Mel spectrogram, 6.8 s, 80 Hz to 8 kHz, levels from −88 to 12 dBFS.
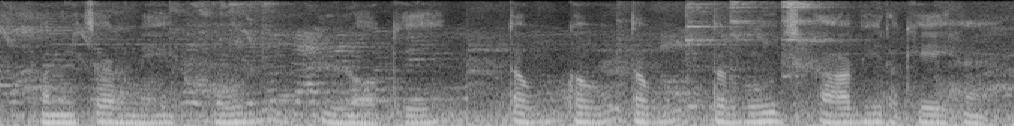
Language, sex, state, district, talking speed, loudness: Hindi, male, Uttar Pradesh, Budaun, 90 wpm, -16 LUFS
